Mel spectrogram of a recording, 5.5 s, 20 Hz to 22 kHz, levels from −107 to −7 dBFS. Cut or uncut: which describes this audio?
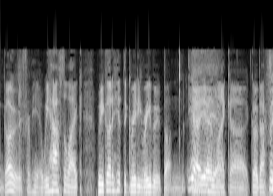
uncut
